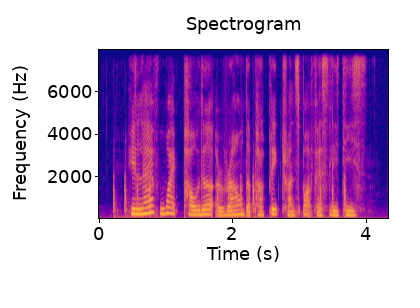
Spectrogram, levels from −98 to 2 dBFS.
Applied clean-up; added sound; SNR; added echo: none; Knock; 17 dB; none.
